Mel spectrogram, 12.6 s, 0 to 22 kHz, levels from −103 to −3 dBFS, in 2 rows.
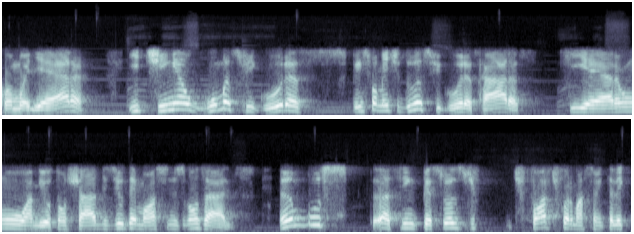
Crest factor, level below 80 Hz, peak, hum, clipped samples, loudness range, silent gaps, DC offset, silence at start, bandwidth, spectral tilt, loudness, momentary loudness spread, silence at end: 14 dB; -60 dBFS; 0 dBFS; none; under 0.1%; 3 LU; none; under 0.1%; 0 s; 4.2 kHz; -8 dB/octave; -16 LUFS; 10 LU; 0.05 s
